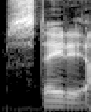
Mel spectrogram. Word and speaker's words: Stadia: It's called Stadia. – The stream, it's plural for stadium. Like that's the actual proper way to say it, apparently. – Stadia.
